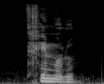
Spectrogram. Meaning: tremolo
- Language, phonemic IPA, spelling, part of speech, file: French, /tʁe.mɔ.lo/, trémolo, noun, LL-Q150 (fra)-trémolo.wav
